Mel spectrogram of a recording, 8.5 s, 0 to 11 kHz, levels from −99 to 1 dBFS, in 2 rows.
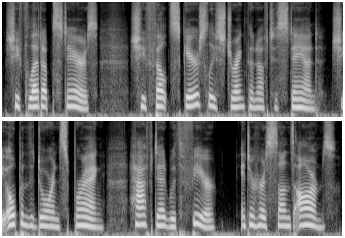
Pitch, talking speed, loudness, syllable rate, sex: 200 Hz, 170 wpm, -20 LUFS, 4.2 syllables/s, female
